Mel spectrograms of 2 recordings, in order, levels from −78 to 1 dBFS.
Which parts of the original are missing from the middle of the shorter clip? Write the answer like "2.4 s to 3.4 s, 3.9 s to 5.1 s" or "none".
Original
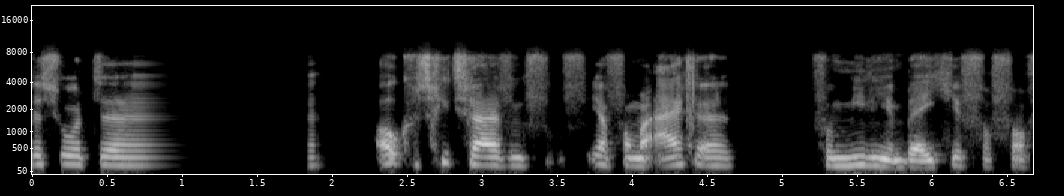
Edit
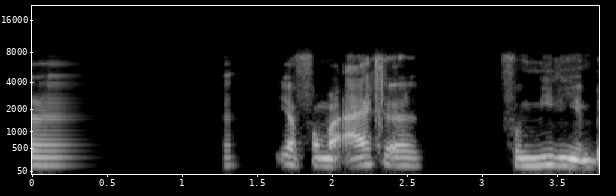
2.2 s to 3.7 s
